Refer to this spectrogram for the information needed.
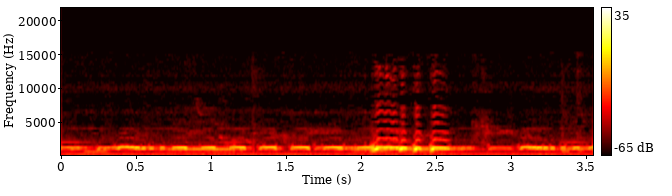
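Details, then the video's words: Local female zebra dove calling to the male, played to prompt males to sing; a near-continuous rolling trill of cooing notes at one pitch, broken midway by a louder, harsher burst. "Perkutut lokal gacor Terpancing Bunyi dengan Suara Perkutut Betina Memanggil Jantan"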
